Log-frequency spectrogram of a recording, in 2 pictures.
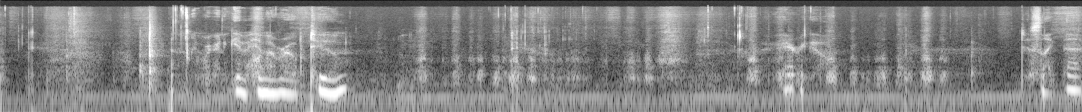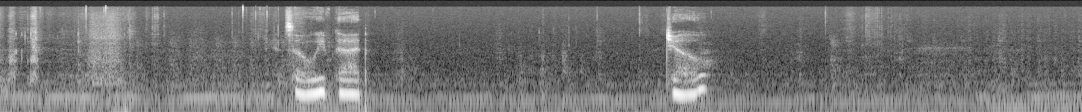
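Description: A pen scratches and scrapes across paper.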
